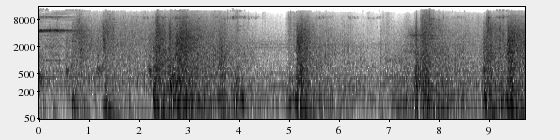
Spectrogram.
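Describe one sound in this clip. Heavy whooshing blows and impacts strike in bursts.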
